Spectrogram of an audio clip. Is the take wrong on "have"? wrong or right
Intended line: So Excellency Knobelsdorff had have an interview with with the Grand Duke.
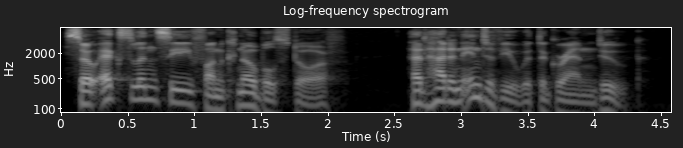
wrong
